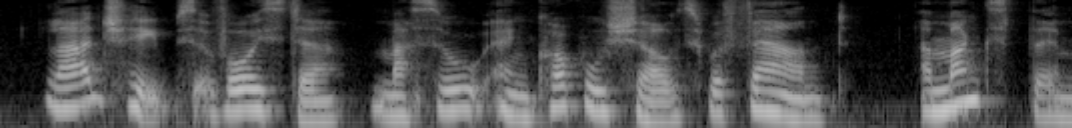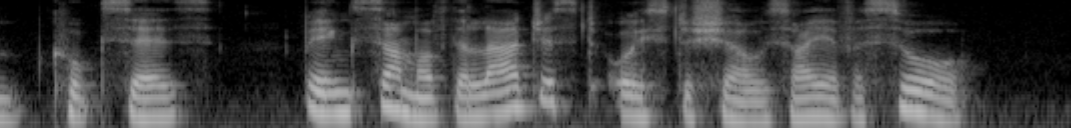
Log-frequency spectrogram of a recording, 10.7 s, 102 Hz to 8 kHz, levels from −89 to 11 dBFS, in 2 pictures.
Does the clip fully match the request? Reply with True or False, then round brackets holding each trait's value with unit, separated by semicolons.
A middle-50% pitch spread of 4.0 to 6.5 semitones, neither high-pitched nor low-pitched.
True (5.1 semitones; 170 Hz)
